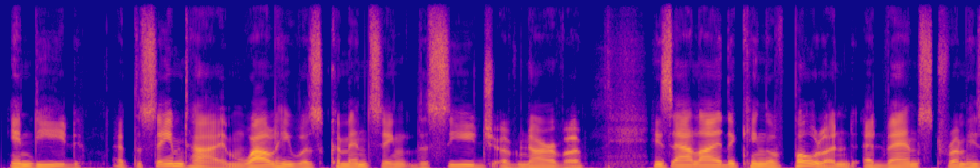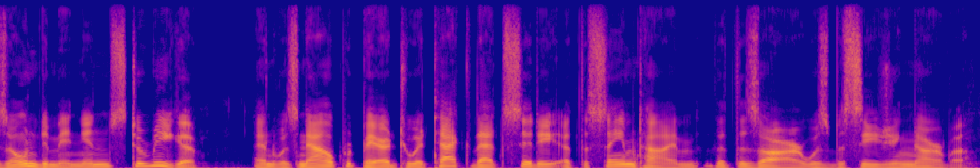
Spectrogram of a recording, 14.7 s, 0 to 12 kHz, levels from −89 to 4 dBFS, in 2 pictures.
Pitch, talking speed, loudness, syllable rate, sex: 115 Hz, 180 wpm, -22 LUFS, 4.8 syllables/s, male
